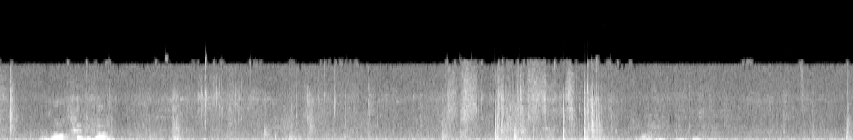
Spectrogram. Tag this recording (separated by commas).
Speech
